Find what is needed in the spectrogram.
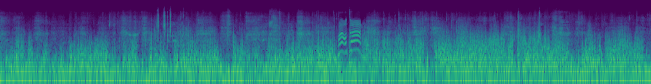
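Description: Heavy wind rushing on the camera microphone as a horse gallops cross-country and jumps a fence, with faint irregular knocks through it. About seven seconds in comes one short high-pitched call that wavers up and down.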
